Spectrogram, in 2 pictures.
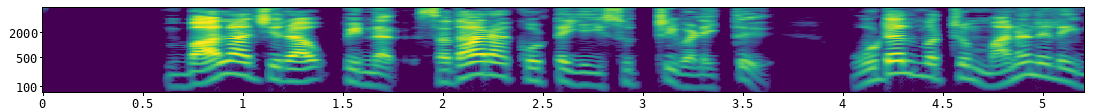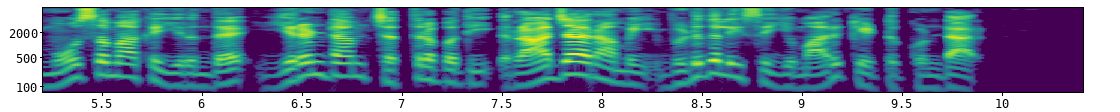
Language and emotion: Tamil, neutral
